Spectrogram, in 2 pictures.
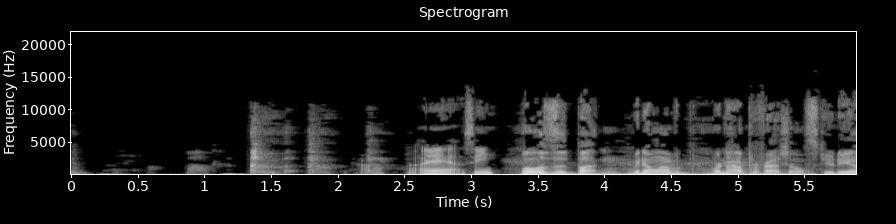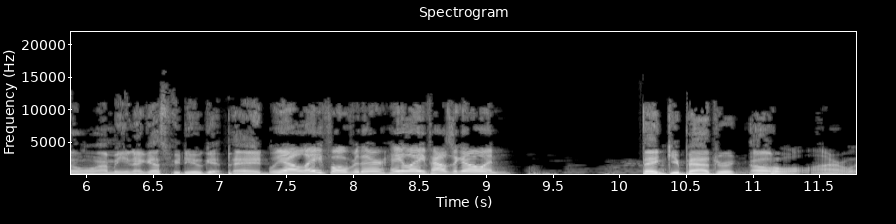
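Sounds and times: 
sharp coughs: 1.4s - 2.5s
speech: 2.6s - 9.3s, 10.2s - 11.7s.

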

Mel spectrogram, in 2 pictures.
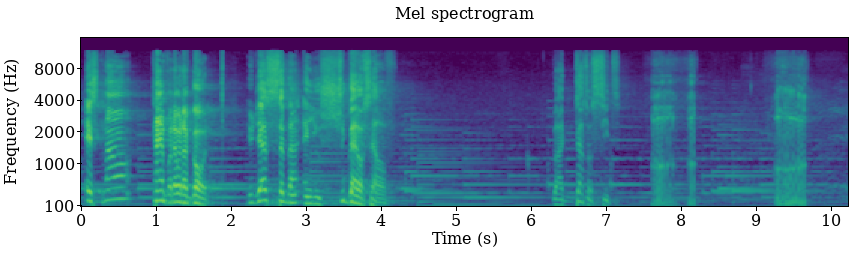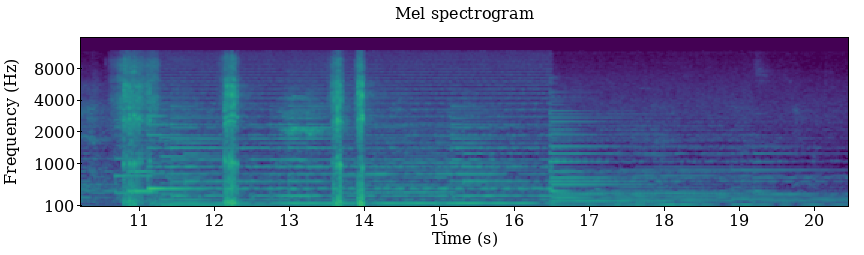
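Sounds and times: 
speech: 0.0s - 4.2s, 6.3s - 7.8s
person imitating loud snoring: 7.6s - 8.3s, 9.2s - 9.8s, 10.7s - 11.3s, 12.0s - 14.1s.

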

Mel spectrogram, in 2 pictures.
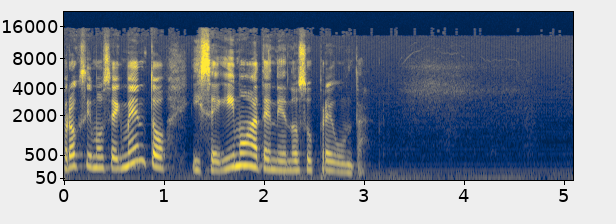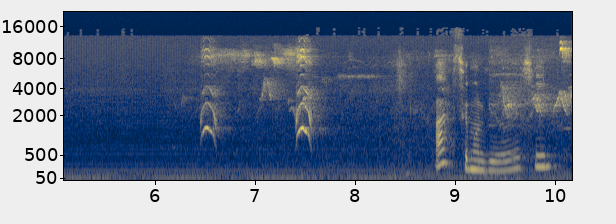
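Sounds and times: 
speech: 0.0s - 3.2s, 8.8s - 10.1s
low steady hum: 0.0s - 10.1s
Puerto Rican woodpecker Melanerpes portoricensis calling: 6.2s - 10.1s.

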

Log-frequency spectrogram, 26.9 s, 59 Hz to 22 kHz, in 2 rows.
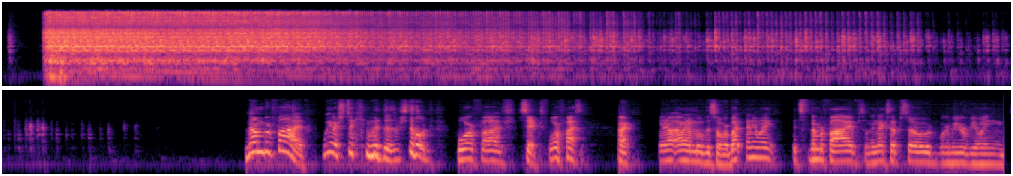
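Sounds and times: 
prize wheel spinning: 0.6s - 14.8s
speech: 16.8s - 26.8s.

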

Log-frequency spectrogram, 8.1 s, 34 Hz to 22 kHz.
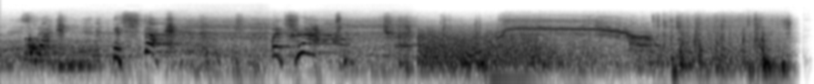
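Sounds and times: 
speech: 0.2s - 5.3s, 6.4s - 7.1s
explosion rumbling and crackling: 3.7s - 7.9s
debris popping: 4.1s - 8.0s.

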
